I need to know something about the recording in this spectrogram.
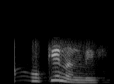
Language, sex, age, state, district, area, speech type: Telugu, female, 18-30, Andhra Pradesh, Eluru, urban, conversation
